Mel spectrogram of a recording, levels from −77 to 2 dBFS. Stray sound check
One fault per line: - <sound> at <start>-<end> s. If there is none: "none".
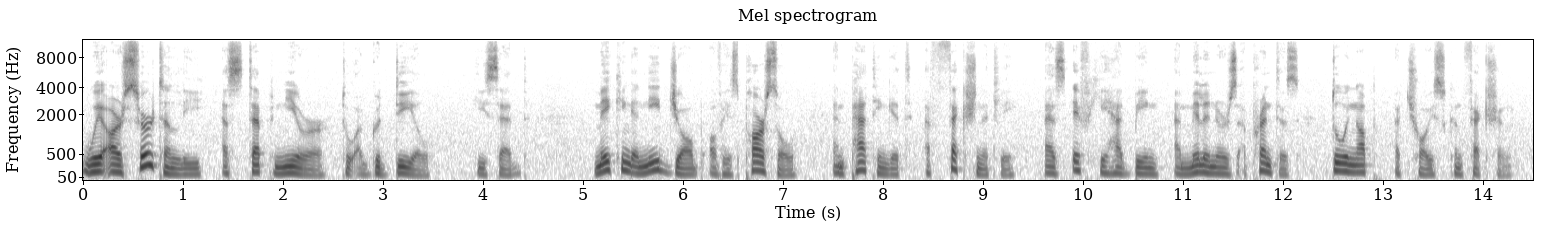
none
